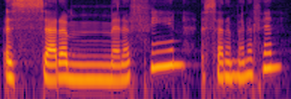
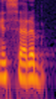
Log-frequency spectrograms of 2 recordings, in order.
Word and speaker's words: acetaminophen: Acetaminophen. I keep forgetting how to pronounce it. I'm like, I think I was saying acetapetam.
